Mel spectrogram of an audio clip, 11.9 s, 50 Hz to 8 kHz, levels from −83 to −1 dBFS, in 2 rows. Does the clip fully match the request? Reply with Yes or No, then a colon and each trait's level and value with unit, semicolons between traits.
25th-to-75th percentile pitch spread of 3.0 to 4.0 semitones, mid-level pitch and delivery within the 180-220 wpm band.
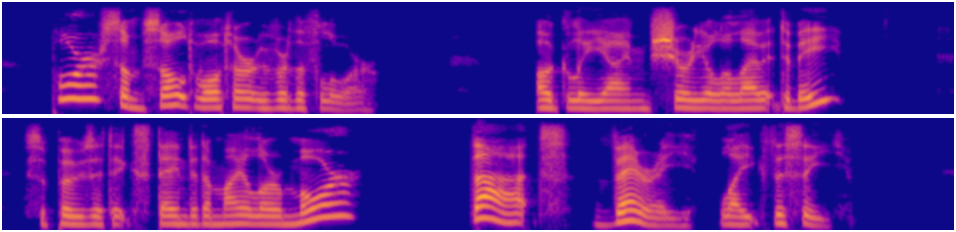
No: average, 3.5 semitones; medium, 165 Hz; slow, 135 wpm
